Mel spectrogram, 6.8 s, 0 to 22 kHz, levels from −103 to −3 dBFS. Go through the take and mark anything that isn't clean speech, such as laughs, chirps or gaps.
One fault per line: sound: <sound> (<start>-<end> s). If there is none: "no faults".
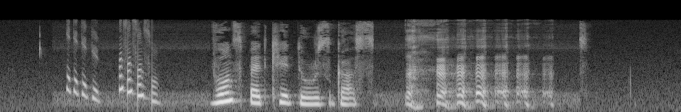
sound: chirp (0.7-1.6 s)
sound: laugh (4.0-5.6 s)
